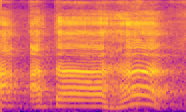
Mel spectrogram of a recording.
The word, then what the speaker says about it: अतः: पृथक उच्चारण होता है हम इसको एट नहीं बोल रहे हैं इसको हमने बोला अतः प्रारत नहीं बोला प्रातः नाम नहीं बोला नमः हरिहर यानी इसका पृथक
